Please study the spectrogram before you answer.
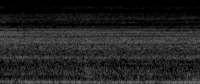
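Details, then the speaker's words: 2015 Polaris Ranger 900 XP, engine a little warm, 8 mm coolant bleed screw at the back of the cylinder head loosened; a steady soft hiss as trapped air escapes before coolant follows, during coolant temperature sensor replacement. "we're just going to let this bleed and until coolant comes out maybe you can hear it there's air coming out right now"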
